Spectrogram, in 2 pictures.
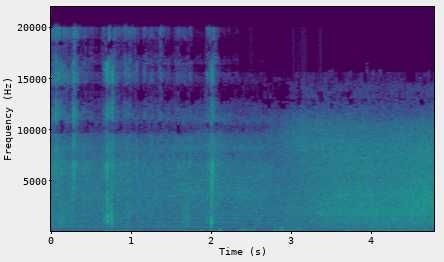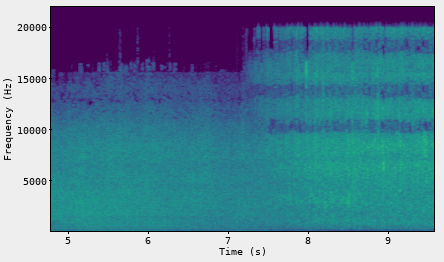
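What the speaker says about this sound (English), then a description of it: "Oh wow, the waterfall." Waterfall at Keyhole Brook in Cape Chignecto Provincial Park, Nova Scotia, a steady rushing wash of falling water heard at moderate distance, with a few light knocks early on and no talk.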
